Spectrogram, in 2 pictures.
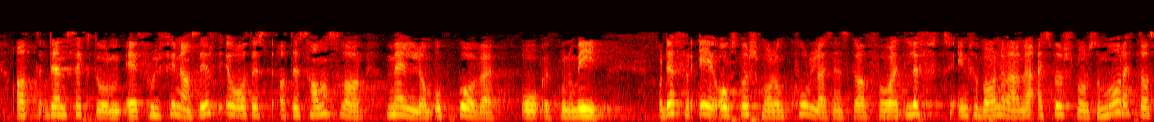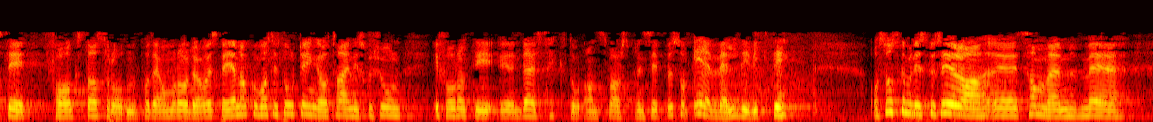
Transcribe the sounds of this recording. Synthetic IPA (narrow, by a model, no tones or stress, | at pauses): ʔɑt̪d̪ɛnsɛkt̪ʊɾnɛɾfʉlfɪnɑnseːɾt̪jɑɑd̪ɛɑ̰t̪̚d̪ɛsɑmːnsʋɑːɾmɛlːɔmʊpːɡoːʋə | ʔɔʔœkʊnʊmiː | ɔd̪æɾfɔɾɛɾjʔoːɡspœʂmoːləɔmkʰʊɾɭæsɛnskɑfoːæɪt̪lœft̪ɪ̰n̩ːfɔɾbɑːɳəʋæɾnəʔæɪt̪spœʂmoːlsɔmːoːɾɛt̪ːɑst̪ɪ | fɑːɡst̪ɑːt̪sɾoːd̪n̩pʰɔd̪ɛɔmɾoːd̪əɔʋæɪskɑjɛnːɔkʰɔmːɑt̪ʰɪst̪uːʈɪŋːəɔt̪ʰɑːæɪnd̪ɪskʉʂuːn | ʔɪfɔɾhɔlt̪ʰɪld̪æɪsɛkt̪ʊɾɑnsʋɑːɾspʰɾɪnsɪpːəsɔmɛʋɛld̪ɪʋɪkt̪ɪ | ʔɔsɔskɑmɛd̪ɪskʉt̪ʰeːɾəsɑmːənmɛ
